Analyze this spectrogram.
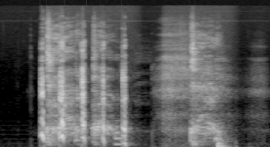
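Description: A person coughs in a rapid burst of four or five harsh coughs, then a pause and a longer, raspy wheezing cough that trails off; close and fairly loud, with no talking.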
